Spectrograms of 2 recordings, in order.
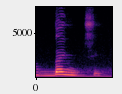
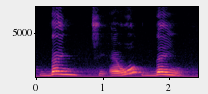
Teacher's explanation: Quando eu falo dente, qual que é a sílaba mais forte? Ó, dente, é o DEM.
